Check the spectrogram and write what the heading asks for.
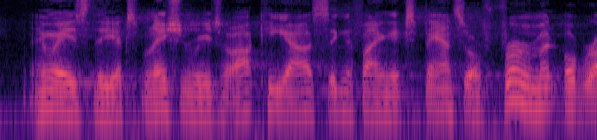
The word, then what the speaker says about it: Rakia: The explanation of facsimile 2, figure 12 reads, and I'm going to pronounce this correctly, Rakia, not Raukiyang.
